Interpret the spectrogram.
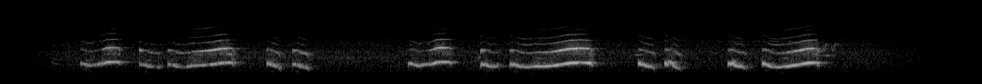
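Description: A bird calling in three bouts of whistled notes that glide up and down.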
